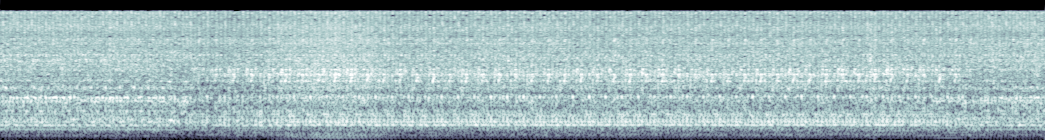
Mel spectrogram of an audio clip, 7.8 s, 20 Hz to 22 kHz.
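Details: Honda CR-V III 2.4 engine at idle: steady idle with hard, diesel-like tapping running evenly, about two to three a second; engine knock at idle, cause unknown.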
